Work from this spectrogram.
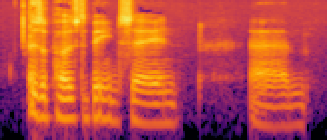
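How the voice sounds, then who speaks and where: Here a man talks with a northern English accent. His pitch is medium and his intonation monotone and flat. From northern England. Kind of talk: casual monologue answering a prompt. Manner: halting, many fillers.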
